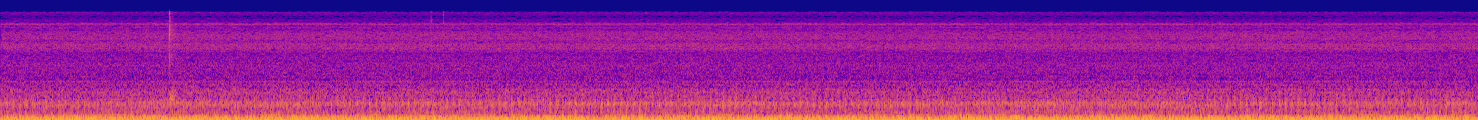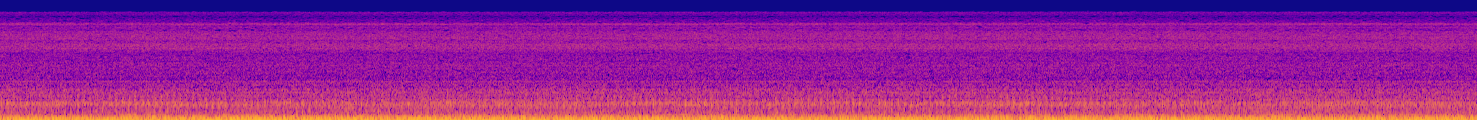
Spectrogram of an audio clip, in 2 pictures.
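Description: A helicopter engine and rotor drone steadily from inside the cockpit.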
